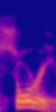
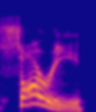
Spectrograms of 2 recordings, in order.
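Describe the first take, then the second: First: It is said with a Canadian Ontario accent. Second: It is said with a Standard American accent.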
